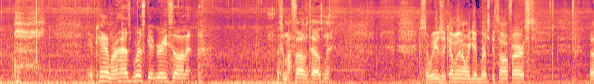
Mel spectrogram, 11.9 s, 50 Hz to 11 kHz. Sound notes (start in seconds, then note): 0.2 sighs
